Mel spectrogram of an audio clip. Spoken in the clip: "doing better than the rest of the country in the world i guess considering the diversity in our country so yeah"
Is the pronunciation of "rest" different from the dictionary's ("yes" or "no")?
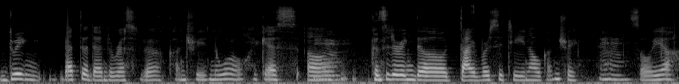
no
